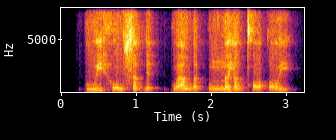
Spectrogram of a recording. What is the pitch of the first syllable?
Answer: rising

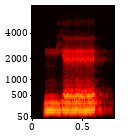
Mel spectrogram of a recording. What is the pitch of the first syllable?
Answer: high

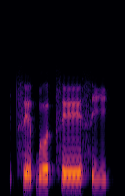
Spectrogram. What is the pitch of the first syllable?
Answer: low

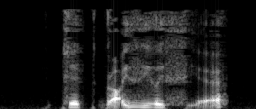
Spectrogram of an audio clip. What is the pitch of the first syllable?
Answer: low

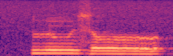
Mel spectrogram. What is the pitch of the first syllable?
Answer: low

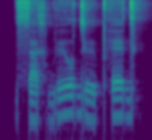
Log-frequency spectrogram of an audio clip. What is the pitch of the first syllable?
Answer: low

